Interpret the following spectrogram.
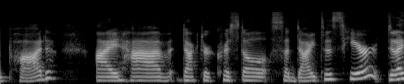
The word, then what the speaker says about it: Sodaitis: Crystal Seditis here.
